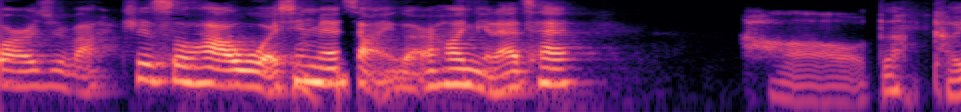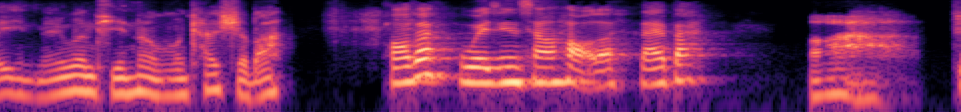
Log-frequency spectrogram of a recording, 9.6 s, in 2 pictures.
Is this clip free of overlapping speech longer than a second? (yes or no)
yes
